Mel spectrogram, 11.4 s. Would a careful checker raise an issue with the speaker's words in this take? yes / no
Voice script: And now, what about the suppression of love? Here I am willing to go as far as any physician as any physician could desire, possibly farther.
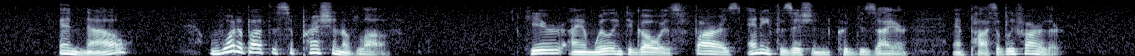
yes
